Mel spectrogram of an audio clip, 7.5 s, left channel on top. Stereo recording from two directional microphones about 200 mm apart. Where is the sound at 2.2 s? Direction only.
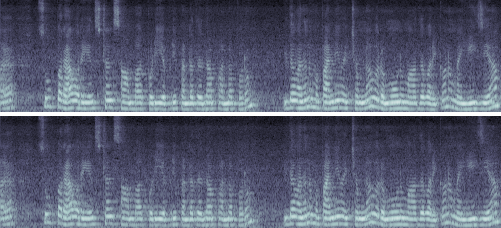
25° left (ahead or behind).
